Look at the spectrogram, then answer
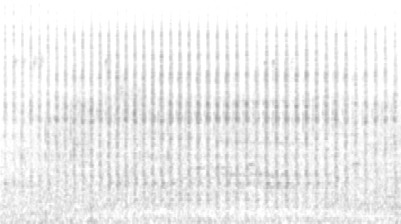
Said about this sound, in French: c'est le bruit du compteur qu'on entend tourner. Là, il y a un gros débit en ce moment, puisqu'il tourne pas mal.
